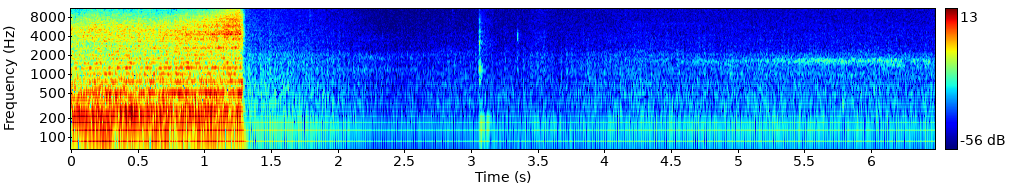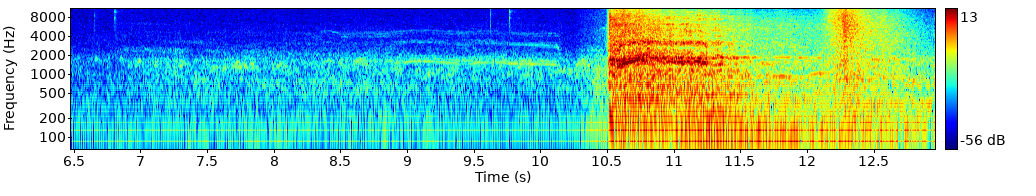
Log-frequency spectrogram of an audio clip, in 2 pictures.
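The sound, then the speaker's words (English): A horse whinnies sharply inside a loud, booming burst of cinematic sound in a film trailer, after a long hushed stretch of low droning rumble that follows an equally loud opening hit. “That horse didn't look happy.”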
